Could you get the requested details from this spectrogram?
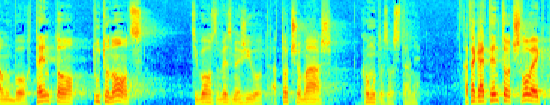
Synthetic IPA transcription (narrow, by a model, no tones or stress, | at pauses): mubɔxt̪ɛnt̪ɔt̪uːt̪ɔnɔt͡s | cibɔɦɔʋɛzmɛʒiʋɔt̪a̰t̪ɔt͡ʃɔmaːʃ | kɔmut̪ɔzɔst̪aɲɛ | at̪aɡajt̪ɛnt̪ɔt͡ʃlɔʋɛk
